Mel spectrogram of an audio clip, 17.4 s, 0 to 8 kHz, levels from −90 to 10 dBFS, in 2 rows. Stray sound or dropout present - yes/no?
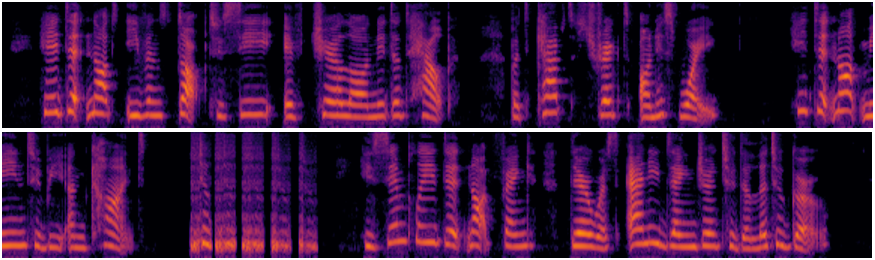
yes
